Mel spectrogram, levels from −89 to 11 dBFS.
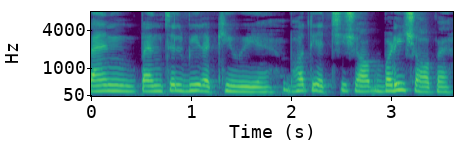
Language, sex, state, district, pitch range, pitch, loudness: Hindi, female, Uttar Pradesh, Etah, 185-205 Hz, 195 Hz, -15 LUFS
